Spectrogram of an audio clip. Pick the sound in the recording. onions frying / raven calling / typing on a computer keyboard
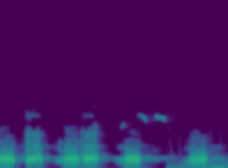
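raven calling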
